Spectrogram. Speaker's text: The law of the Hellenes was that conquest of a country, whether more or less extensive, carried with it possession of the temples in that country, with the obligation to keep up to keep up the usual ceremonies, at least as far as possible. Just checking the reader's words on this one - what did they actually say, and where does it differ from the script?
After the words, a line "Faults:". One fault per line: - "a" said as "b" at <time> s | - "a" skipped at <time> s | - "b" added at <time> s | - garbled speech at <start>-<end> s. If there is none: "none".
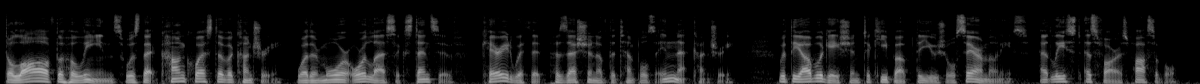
The law of the Hellenes was that conquest of a country, whether more or less extensive, carried with it possession of the temples in that country, with the obligation to keep up the usual ceremonies, at least as far as possible.
Faults:
- "to keep up" skipped at 9.1 s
